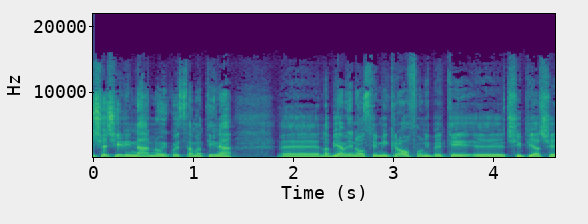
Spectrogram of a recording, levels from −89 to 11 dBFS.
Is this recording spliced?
yes; 1 cut; at 2.5 s

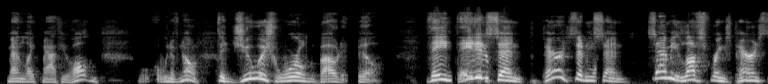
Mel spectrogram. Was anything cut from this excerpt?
yes; 7 cuts; at 1.6 s, 2.2 s, 3.1 s, 3.4 s, 4.5 s, 4.8 s, 5.9 s

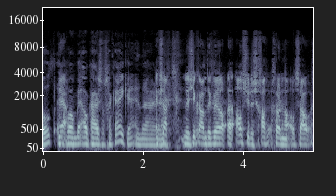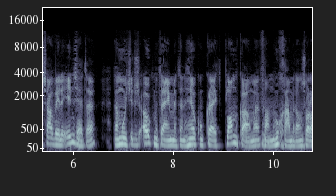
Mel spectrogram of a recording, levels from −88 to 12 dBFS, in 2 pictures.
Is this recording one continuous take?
yes; 0 cuts

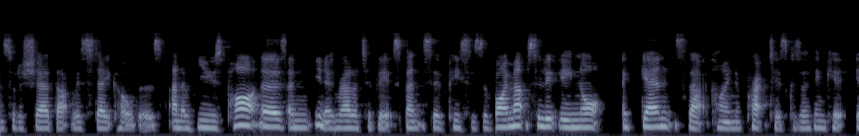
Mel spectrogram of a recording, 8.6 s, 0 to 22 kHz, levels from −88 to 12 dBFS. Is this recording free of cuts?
no; 4 cuts; at 1.6 s, 2.8 s, 3.3 s, 5.0 s

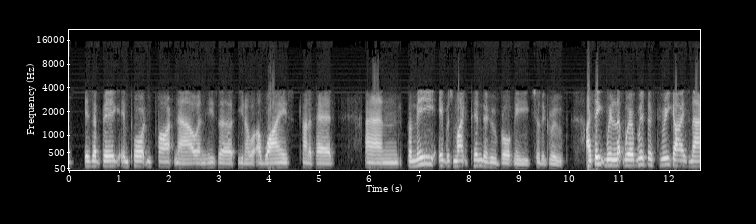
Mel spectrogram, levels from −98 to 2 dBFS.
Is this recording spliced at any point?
no; 0 cuts

